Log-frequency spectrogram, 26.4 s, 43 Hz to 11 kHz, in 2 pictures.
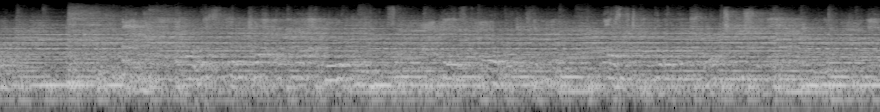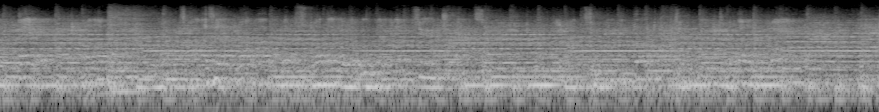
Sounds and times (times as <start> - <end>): Music: 0.0 - 26.3.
